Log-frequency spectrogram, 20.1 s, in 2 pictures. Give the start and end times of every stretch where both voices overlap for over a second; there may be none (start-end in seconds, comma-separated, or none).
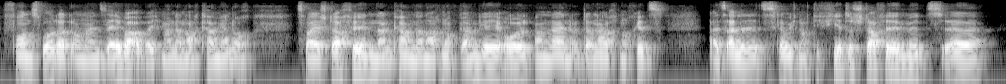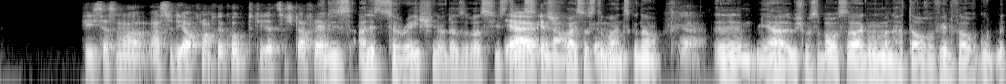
15.1-16.3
